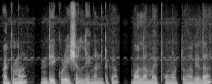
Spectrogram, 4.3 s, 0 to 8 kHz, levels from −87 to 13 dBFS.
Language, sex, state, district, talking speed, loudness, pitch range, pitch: Wancho, male, Arunachal Pradesh, Longding, 140 wpm, -20 LUFS, 105-115 Hz, 110 Hz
